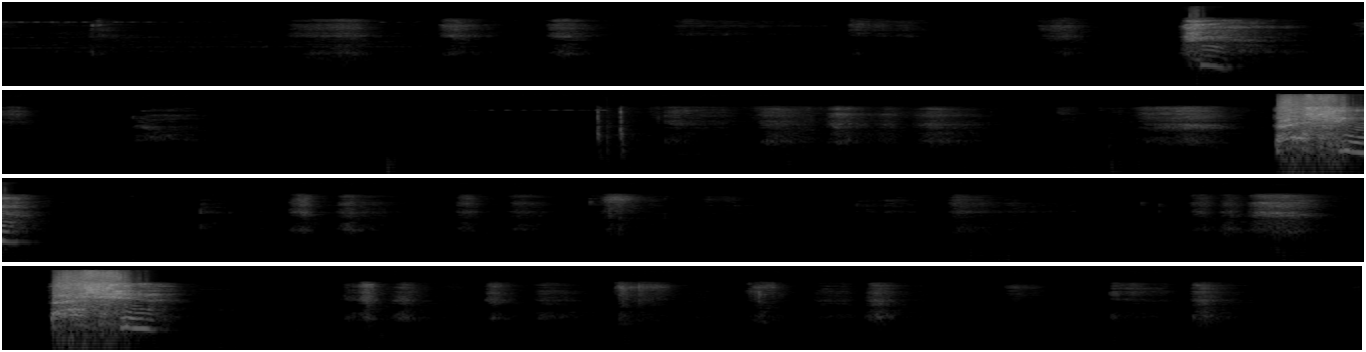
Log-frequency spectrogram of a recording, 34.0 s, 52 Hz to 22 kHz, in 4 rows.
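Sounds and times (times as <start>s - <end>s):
person sneezing: 16.5s - 17.2s, 25.9s - 26.6s.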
